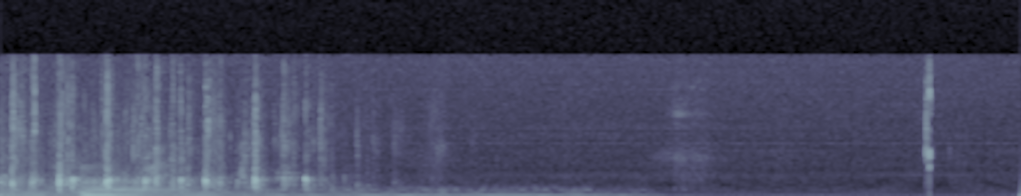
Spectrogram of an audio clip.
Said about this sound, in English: If you'll come, as a church, can we give him a warm round of applause this morning?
